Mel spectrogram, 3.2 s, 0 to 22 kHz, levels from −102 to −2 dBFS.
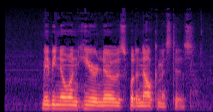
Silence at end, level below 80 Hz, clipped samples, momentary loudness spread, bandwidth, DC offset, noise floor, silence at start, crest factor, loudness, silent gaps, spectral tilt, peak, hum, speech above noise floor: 0.35 s; -78 dBFS; under 0.1%; 15 LU; 13.5 kHz; under 0.1%; -65 dBFS; 0.65 s; 18 dB; -28 LUFS; none; -5 dB/octave; -12 dBFS; none; 37 dB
